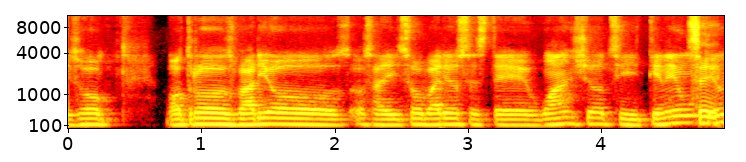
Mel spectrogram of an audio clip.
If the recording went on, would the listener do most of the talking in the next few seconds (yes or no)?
no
